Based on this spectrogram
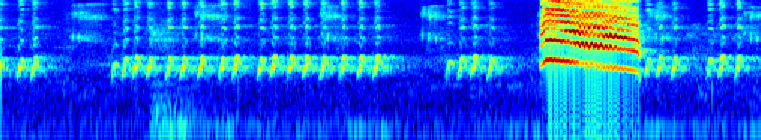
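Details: Talking pet Alexandrine parakeet at play with a mobile phone gives bursts of fast, rippling chatter broken by short pauses, then one sudden loud, harsh, falling squawk before the chatter resumes.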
